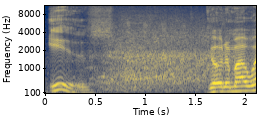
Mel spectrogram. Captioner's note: laughter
